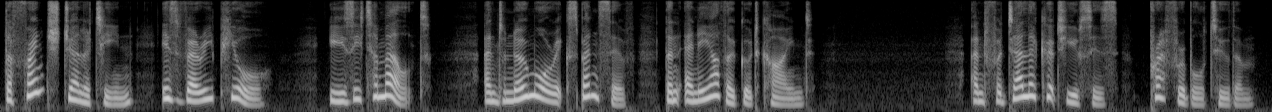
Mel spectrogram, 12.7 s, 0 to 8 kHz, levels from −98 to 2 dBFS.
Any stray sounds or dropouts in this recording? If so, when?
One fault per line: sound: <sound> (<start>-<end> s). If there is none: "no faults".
no faults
